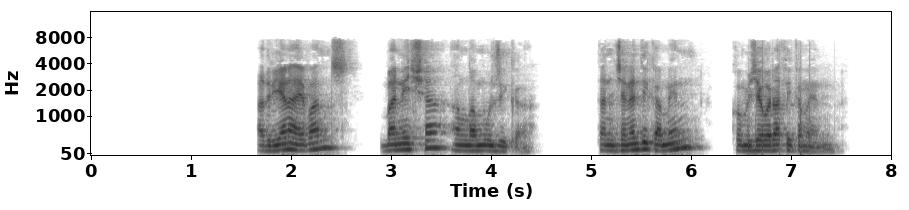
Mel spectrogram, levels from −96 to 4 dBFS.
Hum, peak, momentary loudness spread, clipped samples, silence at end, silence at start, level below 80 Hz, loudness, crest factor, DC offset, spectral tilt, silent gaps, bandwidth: none; -2 dBFS; 15 LU; under 0.1%; 0.6 s; 1.65 s; -56 dBFS; -20 LUFS; 20 dB; under 0.1%; -6 dB/octave; 2.75-2.88 s, 4.52-5.06 s, 6.24-6.41 s; 8 kHz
